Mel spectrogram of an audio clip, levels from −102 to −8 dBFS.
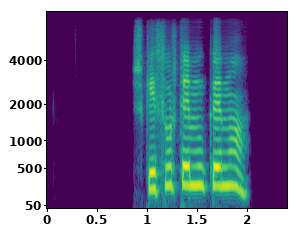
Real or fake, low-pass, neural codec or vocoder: fake; 7.2 kHz; codec, 16 kHz, 0.7 kbps, FocalCodec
